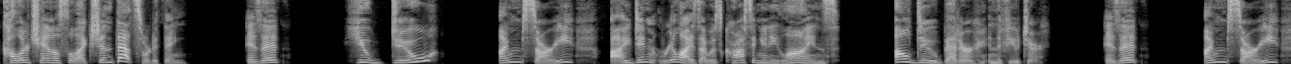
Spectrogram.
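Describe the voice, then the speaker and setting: A woman voicing an eager, polite female magnifying-glass detective in a video game, crisp and precise, often apologetic. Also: on the high side, dry recording, studio quality. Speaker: detective character. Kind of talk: video game character dialogue.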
